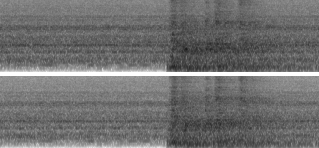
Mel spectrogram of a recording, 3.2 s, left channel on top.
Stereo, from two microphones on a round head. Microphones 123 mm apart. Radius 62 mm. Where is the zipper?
25° left (ahead or behind), 5.5 m.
